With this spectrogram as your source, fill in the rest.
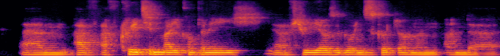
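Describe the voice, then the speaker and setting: In a French accent, a man speaks at medium pitch and a fairly slow pace with monotone, flat intonation. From France. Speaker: company founder, space entrepreneur. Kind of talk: conference talk. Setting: remote video presentation. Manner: halting, many fillers.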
